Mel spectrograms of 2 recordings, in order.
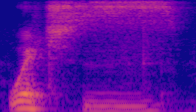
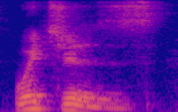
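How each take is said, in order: First: The ending has no vowel before the final sound. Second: The ending has a short vowel before the final sound. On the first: The speaker calls it wrong. "it's not witches" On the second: The speaker calls it right. "a Uz sound at the end"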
